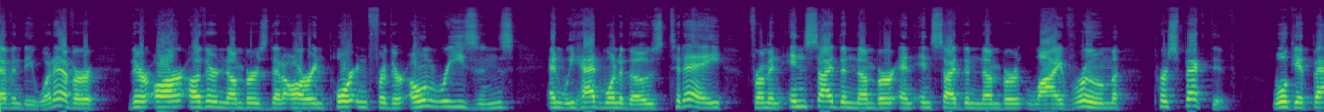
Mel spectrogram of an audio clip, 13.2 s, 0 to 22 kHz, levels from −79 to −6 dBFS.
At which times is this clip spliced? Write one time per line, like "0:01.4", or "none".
none

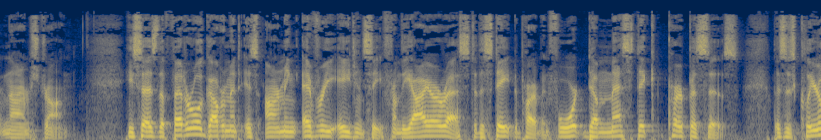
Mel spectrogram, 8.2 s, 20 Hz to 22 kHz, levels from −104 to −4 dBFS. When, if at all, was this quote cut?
none

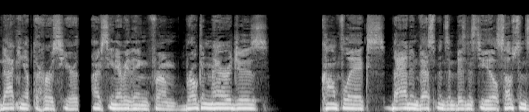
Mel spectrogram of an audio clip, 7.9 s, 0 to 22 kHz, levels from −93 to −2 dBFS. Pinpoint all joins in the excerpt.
0:01.2

